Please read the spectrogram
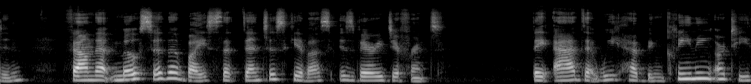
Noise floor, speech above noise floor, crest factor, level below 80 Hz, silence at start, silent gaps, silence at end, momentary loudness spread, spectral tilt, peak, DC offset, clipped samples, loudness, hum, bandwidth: -68 dBFS; 46 dB; 22 dB; -80 dBFS; 0 s; none; 0 s; 12 LU; -4 dB/octave; 0 dBFS; under 0.1%; under 0.1%; -22 LUFS; none; 15.5 kHz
